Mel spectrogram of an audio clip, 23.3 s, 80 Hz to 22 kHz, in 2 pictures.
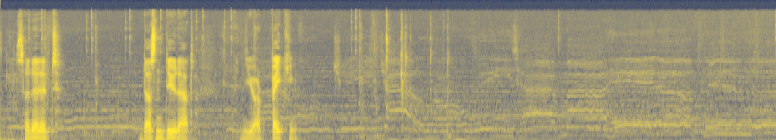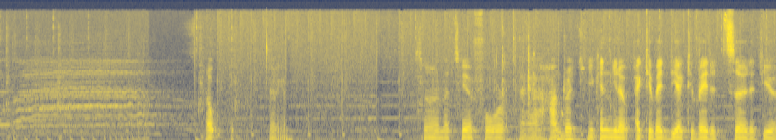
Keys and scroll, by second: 0.1 Return, 5.8-6.6 typing, 6.7 Return, 18.9-19.8 typing.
